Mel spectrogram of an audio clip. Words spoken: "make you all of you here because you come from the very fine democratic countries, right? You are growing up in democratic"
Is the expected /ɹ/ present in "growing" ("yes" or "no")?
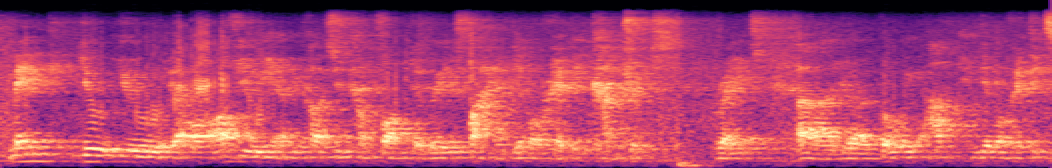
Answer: no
